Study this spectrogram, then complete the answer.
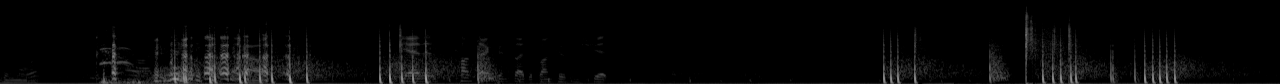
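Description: Rifle shots crack in rapid bursts.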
